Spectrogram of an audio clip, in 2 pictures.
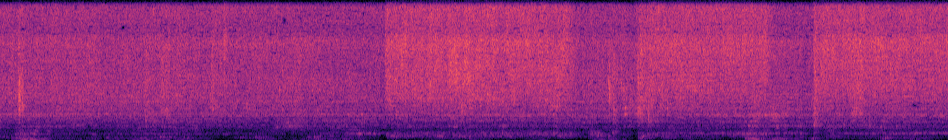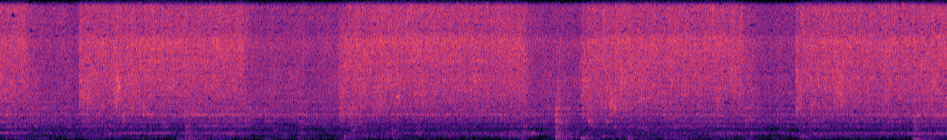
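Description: Water running from a bathroom tap into a sink, with irregular splashing as a face is wetted with it before shaving.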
